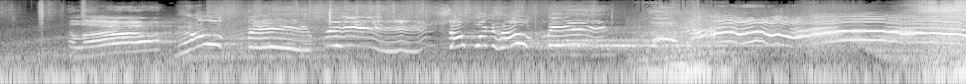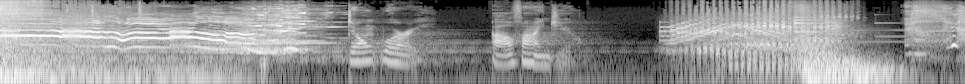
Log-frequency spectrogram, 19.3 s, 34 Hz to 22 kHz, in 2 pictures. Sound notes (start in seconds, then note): 10.6 gasps; 17.1 laughs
